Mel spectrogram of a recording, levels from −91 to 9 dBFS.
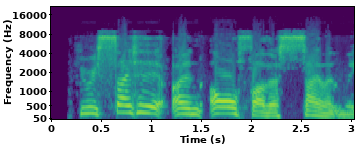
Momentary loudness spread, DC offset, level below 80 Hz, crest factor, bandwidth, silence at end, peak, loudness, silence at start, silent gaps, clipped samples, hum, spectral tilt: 5 LU; under 0.1%; -48 dBFS; 12 dB; 9.6 kHz; 0 s; 0 dBFS; -11 LUFS; 0.3 s; none; under 0.1%; none; -3.5 dB/octave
